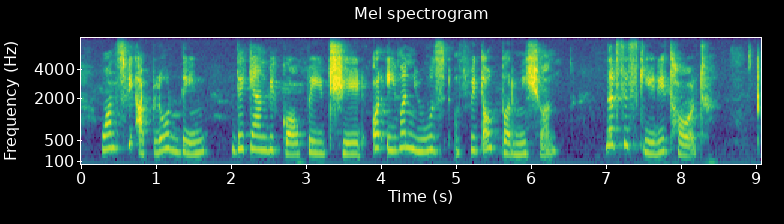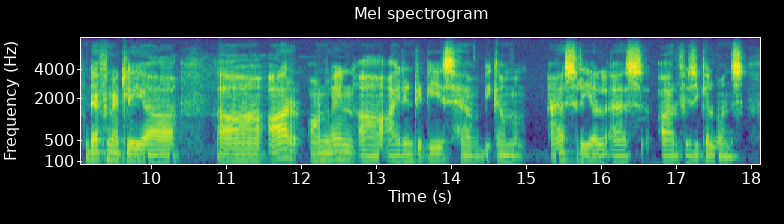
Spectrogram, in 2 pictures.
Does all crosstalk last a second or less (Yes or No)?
Yes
